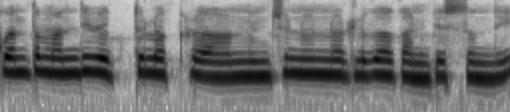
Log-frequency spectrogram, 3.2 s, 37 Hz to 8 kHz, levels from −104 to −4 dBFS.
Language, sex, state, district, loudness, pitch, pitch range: Telugu, female, Andhra Pradesh, Guntur, -16 LUFS, 225 Hz, 210-245 Hz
